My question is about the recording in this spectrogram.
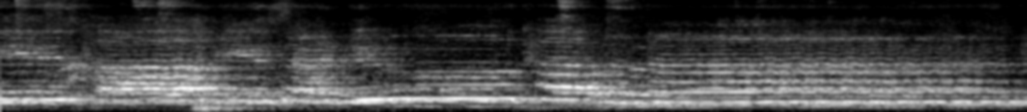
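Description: Two women singing a gospel communion hymn into microphones, voices carried on long, slowly sliding held notes with no instruments heard.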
